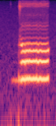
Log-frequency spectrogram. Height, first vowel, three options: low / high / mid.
mid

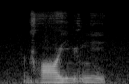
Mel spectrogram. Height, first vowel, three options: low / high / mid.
mid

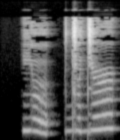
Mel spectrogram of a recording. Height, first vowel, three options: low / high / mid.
mid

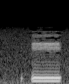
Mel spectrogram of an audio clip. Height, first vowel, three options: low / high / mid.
high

